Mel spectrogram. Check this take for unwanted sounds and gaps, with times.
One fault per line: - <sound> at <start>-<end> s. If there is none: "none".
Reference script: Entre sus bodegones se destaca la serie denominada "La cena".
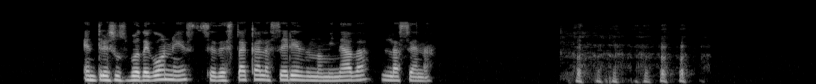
- laugh at 5.6-7.1 s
